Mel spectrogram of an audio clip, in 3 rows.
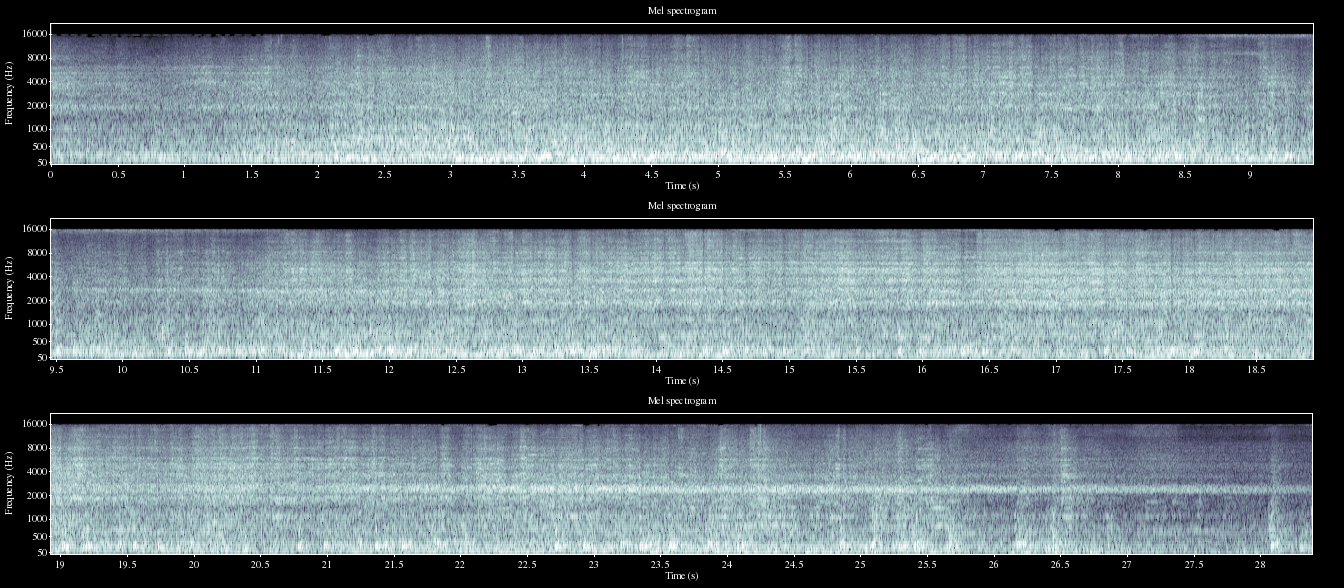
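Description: JR East E235 series electric train pulling into a station, its wheels running loudly over the rails as it slows. A high steady squeal comes in over the last third, and the noise falls away near the end.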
